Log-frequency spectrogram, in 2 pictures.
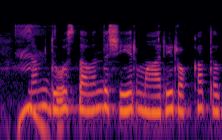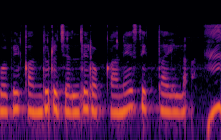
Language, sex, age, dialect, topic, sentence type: Kannada, female, 18-24, Northeastern, banking, statement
